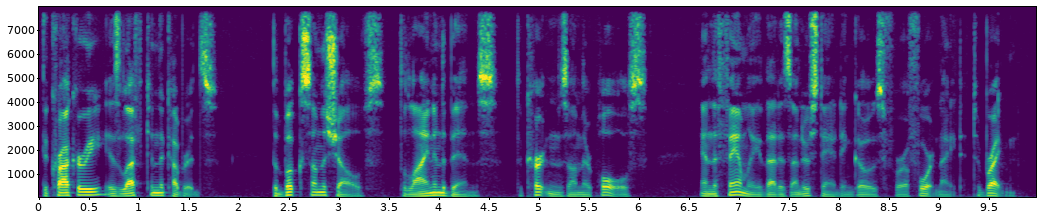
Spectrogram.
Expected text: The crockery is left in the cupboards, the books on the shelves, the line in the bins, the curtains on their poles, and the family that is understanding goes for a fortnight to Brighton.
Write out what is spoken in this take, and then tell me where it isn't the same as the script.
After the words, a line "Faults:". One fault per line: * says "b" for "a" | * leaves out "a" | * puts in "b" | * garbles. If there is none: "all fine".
The crockery is left in the cupboards, the books on the shelves, the line in the bins, the curtains on their poles, and the family that is understanding goes for a fortnight to Brighton.
Faults:
all fine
